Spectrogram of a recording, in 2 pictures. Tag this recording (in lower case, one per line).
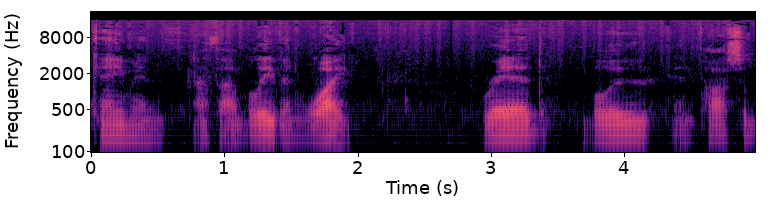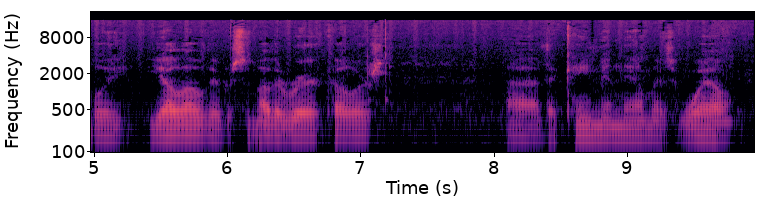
speech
